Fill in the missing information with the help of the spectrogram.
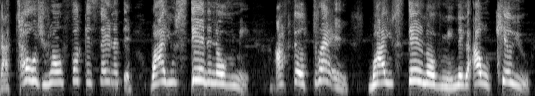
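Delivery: mock threat pitched high, half-acted. Retold confrontation, high.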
